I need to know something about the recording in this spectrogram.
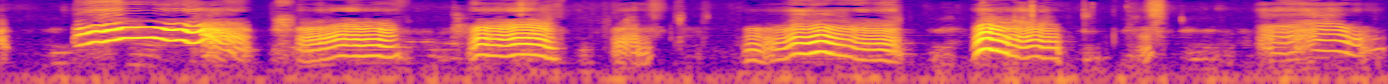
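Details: Cardigan Welsh Corgi puppy just four days old, struggling to reach milk, whines in a run of about seven squealing, wavering cries, some arching up then dropping, separated by brief quiet gaps.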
